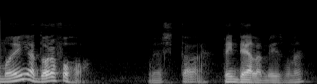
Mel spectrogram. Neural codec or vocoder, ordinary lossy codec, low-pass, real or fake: none; none; 7.2 kHz; real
